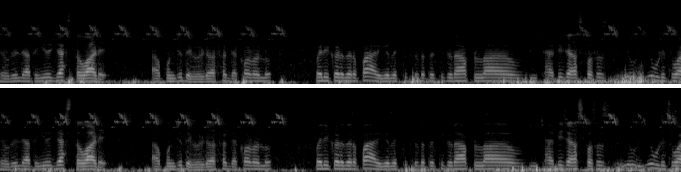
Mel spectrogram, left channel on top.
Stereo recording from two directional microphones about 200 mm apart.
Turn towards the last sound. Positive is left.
turn(degrees=-5)  # may be behind; listen again after turning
